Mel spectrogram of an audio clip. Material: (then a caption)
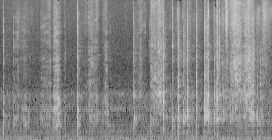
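Cardboard. Long painted nails scratch and tap quickly across the surface of a small, hollow, printed cardboard box of green tea held in the hand. Soft rasping scratches are broken up by a string of sharp, dry taps that clump together toward the end. Each tap has a hollow, papery knock that dies away almost at once.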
